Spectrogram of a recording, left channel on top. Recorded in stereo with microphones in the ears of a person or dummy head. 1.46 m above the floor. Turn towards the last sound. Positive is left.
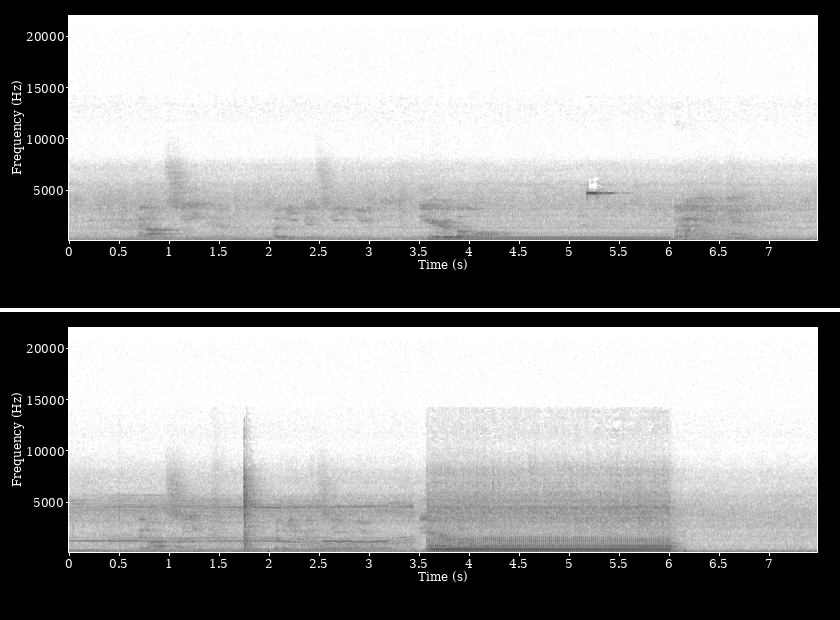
turn(degrees=70)  # may be behind; listen again after turning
